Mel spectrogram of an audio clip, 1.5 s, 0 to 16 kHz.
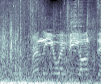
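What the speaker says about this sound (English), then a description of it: "friendly cruise missile deployed" A cruise missile strike explodes in Modern Warfare 3 during a snipers-only match, a loud, deep rumbling boom that rolls on throughout while a voice talks over it.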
